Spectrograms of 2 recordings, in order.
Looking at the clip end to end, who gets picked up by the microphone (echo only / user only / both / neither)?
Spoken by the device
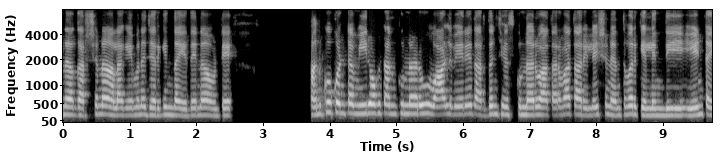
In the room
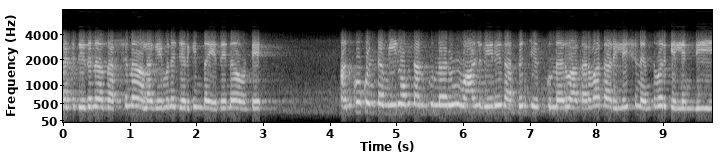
echo only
